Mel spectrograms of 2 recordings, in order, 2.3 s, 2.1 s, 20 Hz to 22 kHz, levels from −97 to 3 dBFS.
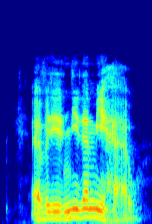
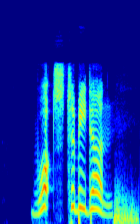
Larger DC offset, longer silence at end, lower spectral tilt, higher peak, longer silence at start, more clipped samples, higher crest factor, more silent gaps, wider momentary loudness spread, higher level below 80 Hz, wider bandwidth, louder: neither; first, 0.25 s vs 0 s; first, -6.5 dB/octave vs -4.5 dB/octave; about the same, -8 dBFS vs -8 dBFS; about the same, 0.5 s vs 0.5 s; neither; about the same, 18 dB vs 20 dB; neither; second, 9 LU vs 15 LU; second, -58 dBFS vs -48 dBFS; about the same, 7.6 kHz vs 7.2 kHz; about the same, -24 LUFS vs -26 LUFS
